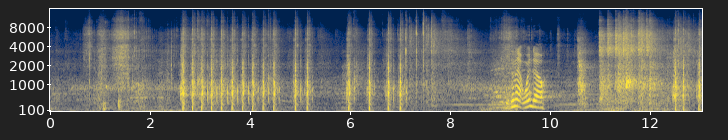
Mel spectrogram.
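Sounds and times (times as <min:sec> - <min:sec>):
airsoft gun firing: 0:11.0 - 0:13.0.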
